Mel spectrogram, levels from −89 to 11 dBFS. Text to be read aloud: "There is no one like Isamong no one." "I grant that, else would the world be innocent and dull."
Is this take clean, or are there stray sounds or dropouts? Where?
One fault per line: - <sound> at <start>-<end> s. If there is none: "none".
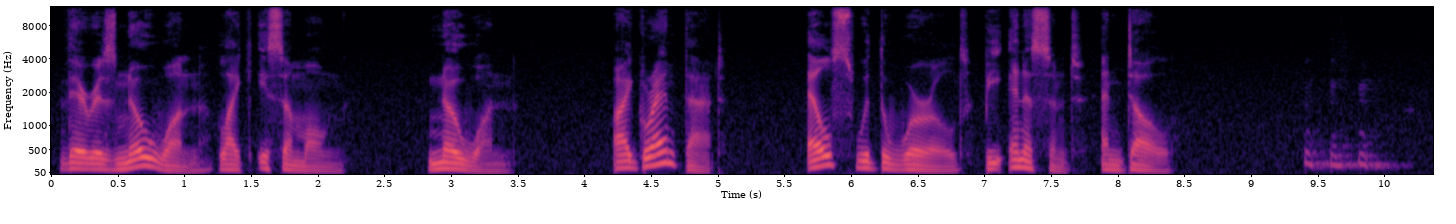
- laugh at 9.4-10.2 s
